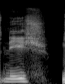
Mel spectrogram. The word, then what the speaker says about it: niche: How do you pronounce that word? – I think it's niche. – Yeah, niche sport.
